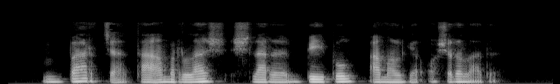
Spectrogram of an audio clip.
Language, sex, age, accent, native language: Uzbek, male, 25-34, Samarqand, Uzbek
